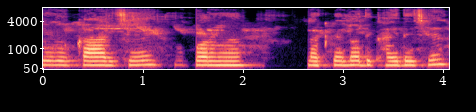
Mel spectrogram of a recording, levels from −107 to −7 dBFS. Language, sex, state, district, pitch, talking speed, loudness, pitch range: Hindi, female, Bihar, Araria, 205 Hz, 130 wpm, -17 LUFS, 200-210 Hz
